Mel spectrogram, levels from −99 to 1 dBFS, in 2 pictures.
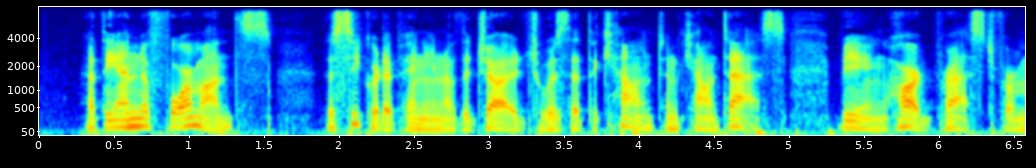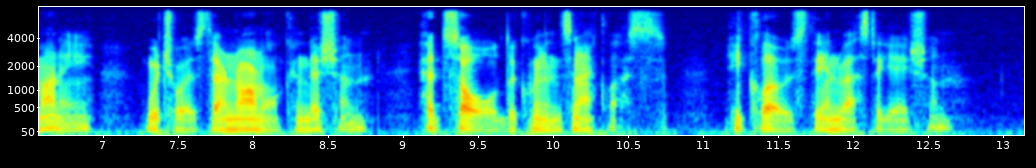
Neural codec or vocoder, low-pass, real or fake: none; 7.2 kHz; real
